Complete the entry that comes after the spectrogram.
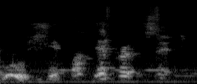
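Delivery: hushed, breathy mock horror; a quiet "ooh, shit"; whispered aside. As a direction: half-whisper it to yourself. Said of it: "I was like".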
